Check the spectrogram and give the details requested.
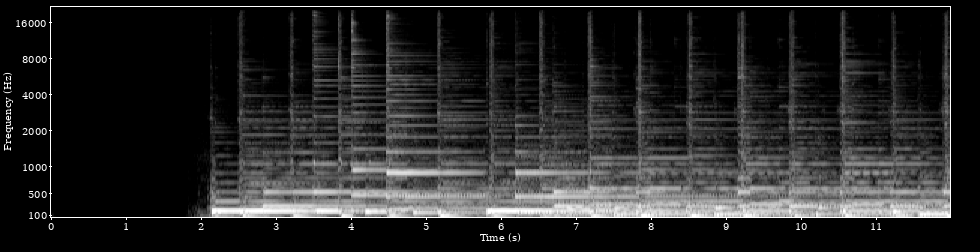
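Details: Strummed acoustic guitar music with steady sustained chords after two seconds of silence, and no animal sounds at all.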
